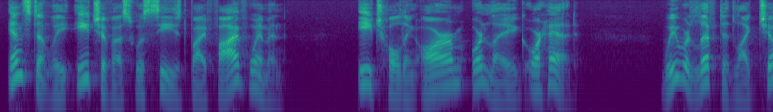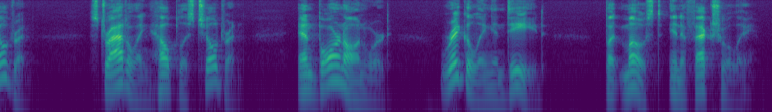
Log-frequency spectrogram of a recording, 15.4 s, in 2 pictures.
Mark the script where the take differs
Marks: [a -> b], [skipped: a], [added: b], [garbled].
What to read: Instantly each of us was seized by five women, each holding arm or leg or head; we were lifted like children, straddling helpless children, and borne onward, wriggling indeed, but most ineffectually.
Instantly each of us was seized by five women, each holding arm or leg or head; we were lifted like children, straddling helpless children, and borne onward, wriggling indeed, but most ineffectually.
